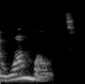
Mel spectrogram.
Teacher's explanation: the n sound in one will become an m which is a beloveal sound an m sound when we're pronouncing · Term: assimilation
